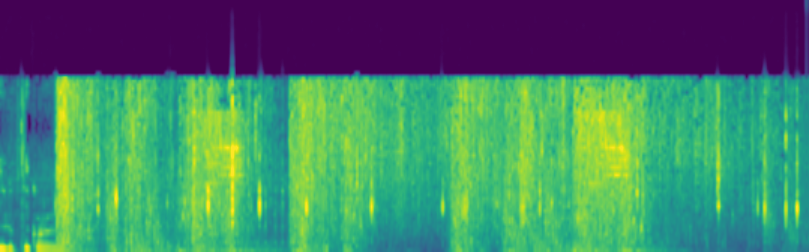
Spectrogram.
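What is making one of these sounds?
A pickaxe chops rapidly into wood.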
